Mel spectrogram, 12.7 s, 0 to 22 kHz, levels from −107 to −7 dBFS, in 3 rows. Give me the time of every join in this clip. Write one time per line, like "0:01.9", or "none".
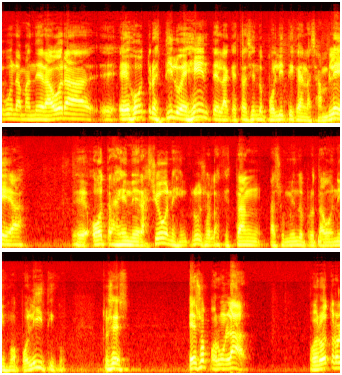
none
